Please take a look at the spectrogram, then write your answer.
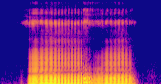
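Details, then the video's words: Loud snore from a French Bulldog, one continuous rasping, buzzy breath of about two seconds that dips briefly in the middle then carries on, in a quiet room. "The French Bulldog Snores Too Loud"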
